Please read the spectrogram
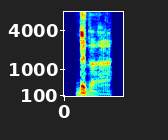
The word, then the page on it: dither: British English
